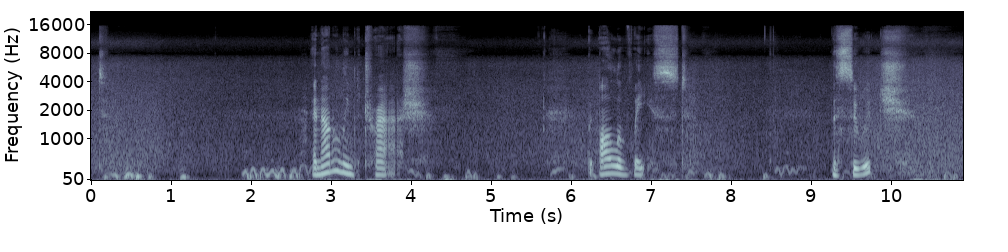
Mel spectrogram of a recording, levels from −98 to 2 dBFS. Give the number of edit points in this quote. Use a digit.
3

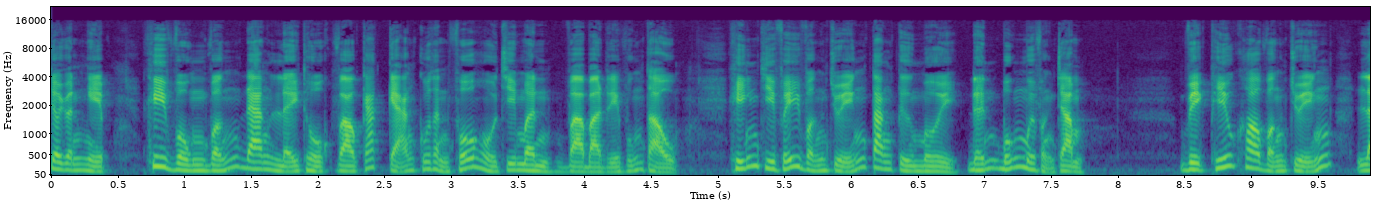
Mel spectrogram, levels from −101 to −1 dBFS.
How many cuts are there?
0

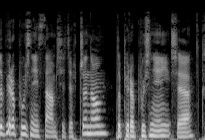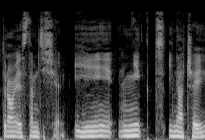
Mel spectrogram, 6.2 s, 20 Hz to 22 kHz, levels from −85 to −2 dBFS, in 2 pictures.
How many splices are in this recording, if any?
2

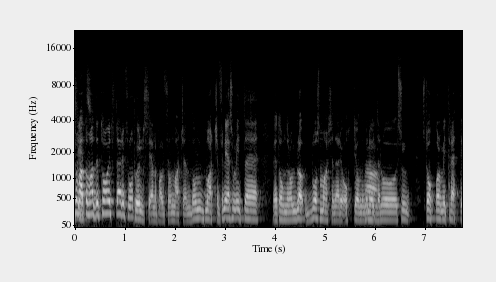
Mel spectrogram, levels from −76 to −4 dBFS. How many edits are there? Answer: 3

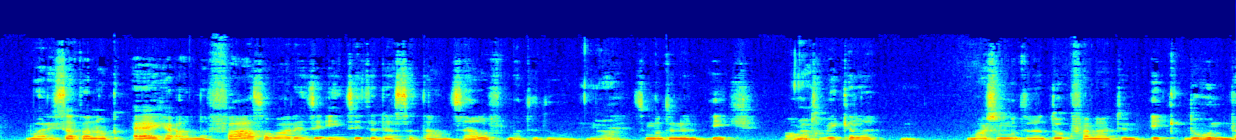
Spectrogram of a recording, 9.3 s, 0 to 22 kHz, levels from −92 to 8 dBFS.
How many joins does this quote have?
1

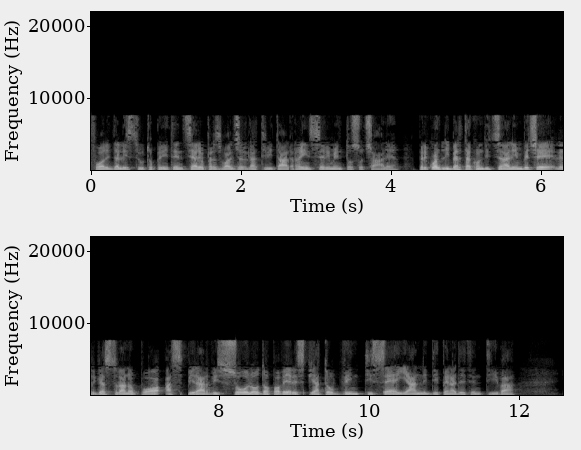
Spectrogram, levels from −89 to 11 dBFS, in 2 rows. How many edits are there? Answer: 3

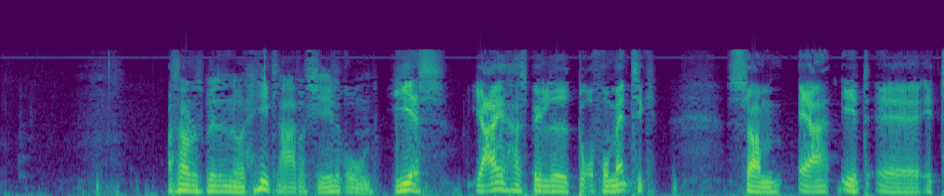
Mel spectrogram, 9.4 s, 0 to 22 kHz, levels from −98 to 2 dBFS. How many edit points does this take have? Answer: 2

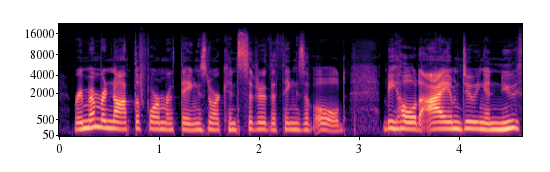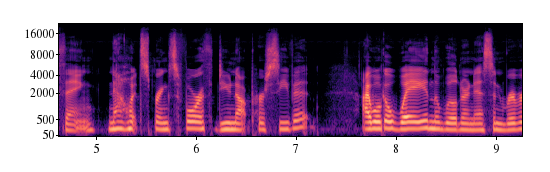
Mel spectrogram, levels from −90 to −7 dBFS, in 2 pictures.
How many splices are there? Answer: 1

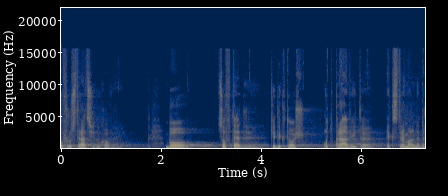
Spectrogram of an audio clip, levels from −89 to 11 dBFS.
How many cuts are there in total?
1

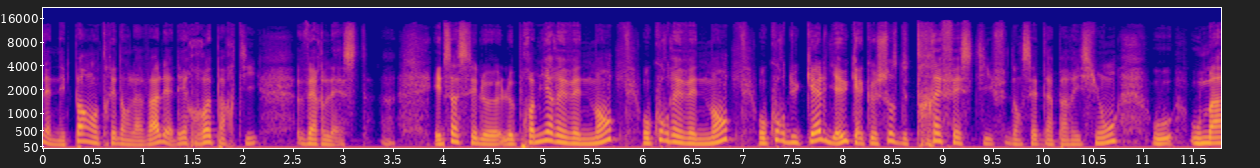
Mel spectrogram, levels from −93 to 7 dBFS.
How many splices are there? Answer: 3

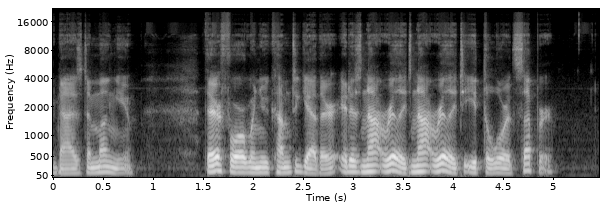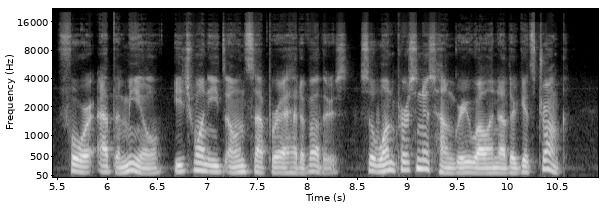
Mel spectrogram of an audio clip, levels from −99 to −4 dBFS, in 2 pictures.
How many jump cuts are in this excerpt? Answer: 3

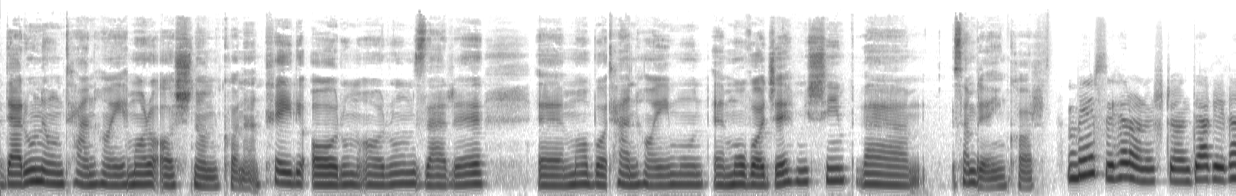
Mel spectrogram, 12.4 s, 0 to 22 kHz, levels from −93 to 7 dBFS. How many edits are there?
7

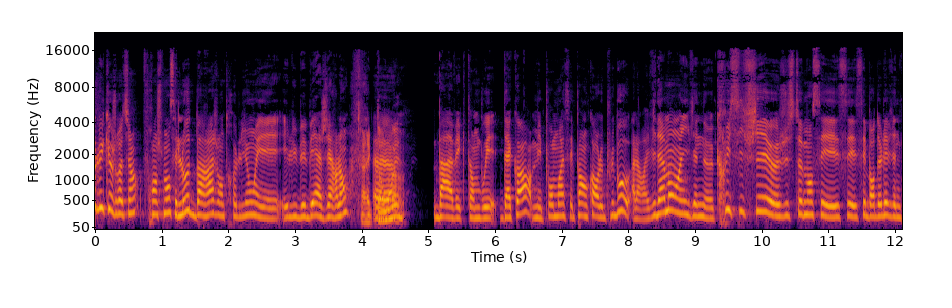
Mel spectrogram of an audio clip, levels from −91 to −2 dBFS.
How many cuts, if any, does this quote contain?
0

